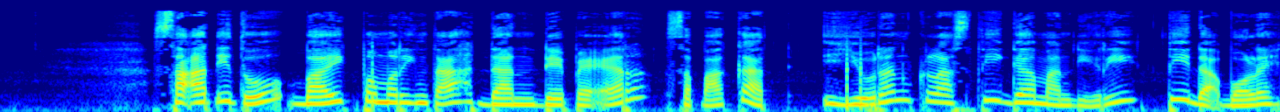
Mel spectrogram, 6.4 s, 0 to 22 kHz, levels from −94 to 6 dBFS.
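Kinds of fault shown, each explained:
Loud pop: a sharp transient sitting on top of the speech, which carries on underneath it. The first comes just after "itu baik", at 1.86 to 1.88 s, as a single pop peaking roughly 10 dB above the speech. The second, at 4.23 to 4.32 s, is a double pop reaching about 15 dB above it. Each is a brief voltage step or pulse entering the signal path, likely from a plug, switch, static discharge or driver glitch.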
